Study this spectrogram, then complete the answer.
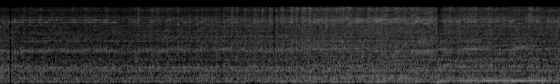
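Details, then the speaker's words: Megatech nitro Razor RC engine, restored, carb sealed, first real testing: high, fairly steady idle that wavers slightly, only just holding idle; needs a tune. "All right. I mean, it's keeping the idle to a degree."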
